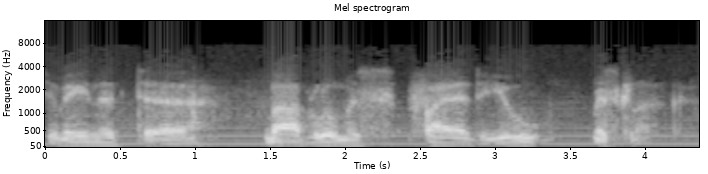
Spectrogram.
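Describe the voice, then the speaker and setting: An actor playing a methodical, probing police detective in 1970s radio drama, gruff and gravelly with an official manner. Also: male voice, extremely low pitch, slow, slight background noise, exaggerated voice. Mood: dryly inquisitive. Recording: tinny, humming old radio broadcast recording.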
